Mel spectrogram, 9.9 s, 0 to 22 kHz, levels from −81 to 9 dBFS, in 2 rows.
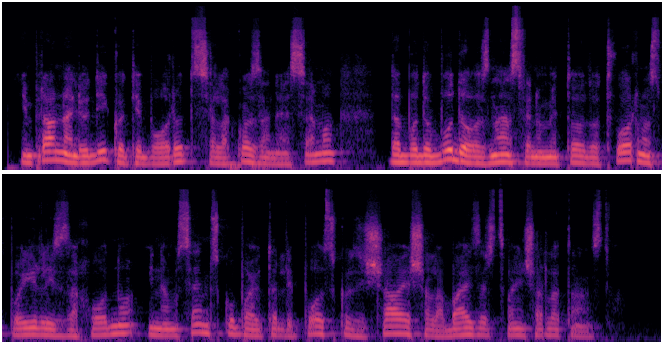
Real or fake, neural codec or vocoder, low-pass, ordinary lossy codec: fake; vocoder, 48 kHz, 128 mel bands, Vocos; 19.8 kHz; Opus, 16 kbps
